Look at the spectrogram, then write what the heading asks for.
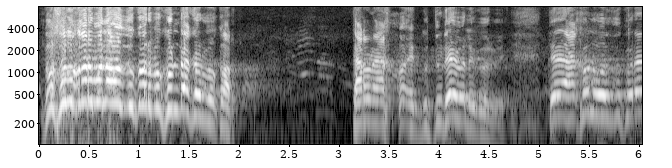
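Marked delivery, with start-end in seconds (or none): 0.1-2.0 high, loud exasperated question; shouted retort. Acted. Son asks father whether to bathe or wash, shouted retort. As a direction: throw the question back loudly.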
